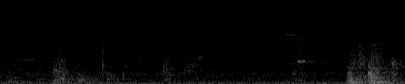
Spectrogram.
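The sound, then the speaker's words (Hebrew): A door being closed gives a soft, dull thud near the end, after a few faint knocks and shuffles. The whole clip is quiet. “אפשר לסגור שם את הדלת אם קשה לך?”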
